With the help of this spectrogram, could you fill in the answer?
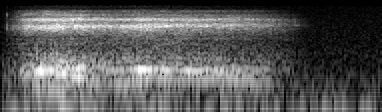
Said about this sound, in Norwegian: Da starter vi med å puste inn og ut gjennom munnen. Og så puster vi godt inn med nesa.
